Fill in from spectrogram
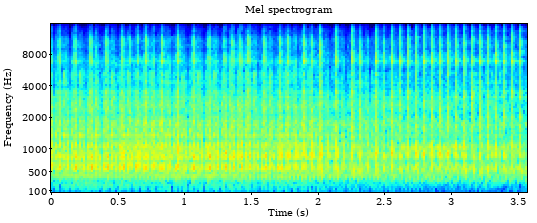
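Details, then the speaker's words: Scroll saw running: fast, steady ticking clatter about three strokes a second tracking blade speed, with oil seen spattered around; mechanism sounds dry or loose, cause suspected, not confirmed. "yeah i heard it making that noise again and i see oil all over the place"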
